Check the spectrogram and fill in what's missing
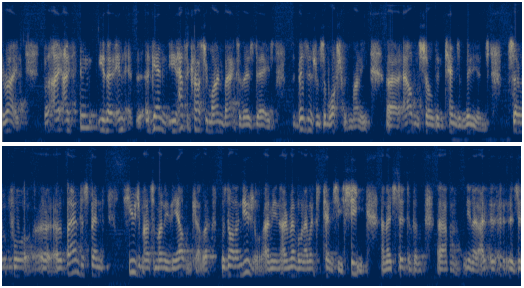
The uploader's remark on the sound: Called in for a chat about his career and his new podcast.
